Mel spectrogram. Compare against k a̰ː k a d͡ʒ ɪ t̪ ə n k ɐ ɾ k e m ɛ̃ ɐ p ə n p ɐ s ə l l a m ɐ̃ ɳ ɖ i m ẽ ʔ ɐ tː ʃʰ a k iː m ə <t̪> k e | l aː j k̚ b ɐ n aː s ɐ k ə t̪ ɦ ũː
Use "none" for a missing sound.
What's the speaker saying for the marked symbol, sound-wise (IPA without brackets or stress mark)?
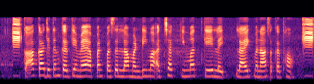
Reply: t̪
